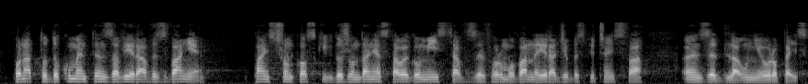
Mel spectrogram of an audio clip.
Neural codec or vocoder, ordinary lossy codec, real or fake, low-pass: none; none; real; 7.2 kHz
